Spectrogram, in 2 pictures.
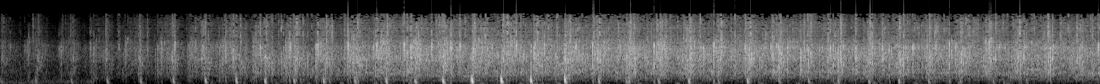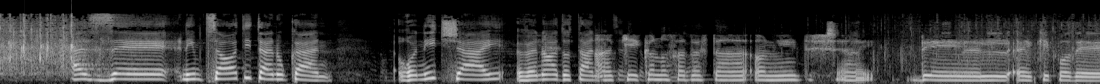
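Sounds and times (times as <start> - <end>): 
audience applause: 0.0 - 12.1, 19.5 - 21.9
speech: 11.8 - 14.4, 15.0 - 21.9.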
